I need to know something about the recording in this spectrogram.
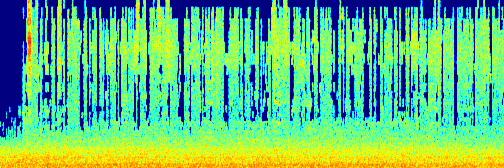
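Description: The engines of a jet airliner drone steadily, heard from inside the cabin while cruising.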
